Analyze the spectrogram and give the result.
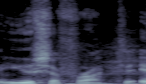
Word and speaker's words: usufruct: Talk about usufruct.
